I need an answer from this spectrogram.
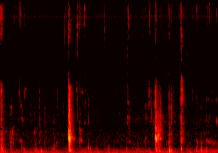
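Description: A person chewing and eating, with wet mouth clicks and smacks: a sharp one about a second and a half in, and a cluster of them near three seconds in.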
